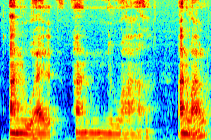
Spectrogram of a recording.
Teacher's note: And you cut this Y sound that comes in English.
